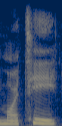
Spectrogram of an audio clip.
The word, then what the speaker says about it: Marti: girl or a boy call me marti that my name may rhyme with yours when my conscience re-embodies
